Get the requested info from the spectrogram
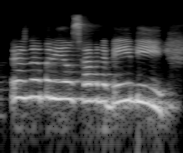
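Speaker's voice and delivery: high-pitched rush that slows on the last plea; mock labor protest. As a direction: rattle it off like a mother in labor pleading for permission. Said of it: "I was like".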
